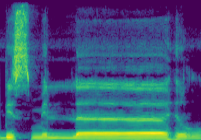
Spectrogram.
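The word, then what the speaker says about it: بِسْمِ اللّٰهِ: আলিফ টান রাখবো শুধু আর কেউ কেউ বিসমিল্লাহকে বিকে বে উচ্চারণ করে বিসমিল্লাহ তো কাসরা অর্থাৎ জের আনতে হবে ক্লিয়ারলি বিসমিল্লাহির রাহমানির রাহিম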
